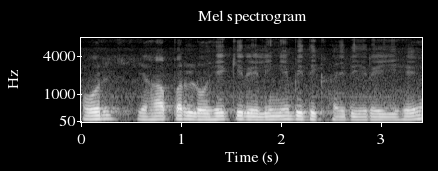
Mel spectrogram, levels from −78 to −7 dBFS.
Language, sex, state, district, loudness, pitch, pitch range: Hindi, male, Bihar, Jahanabad, -18 LUFS, 115 Hz, 105-120 Hz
